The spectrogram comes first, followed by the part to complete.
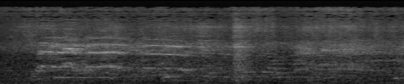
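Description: A rooster crowing once in the background: one long call of about two seconds.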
